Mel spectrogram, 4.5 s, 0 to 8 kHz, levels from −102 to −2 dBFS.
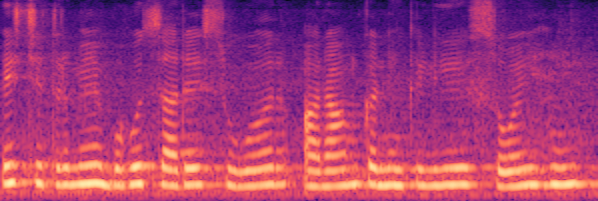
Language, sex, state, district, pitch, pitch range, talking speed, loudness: Hindi, female, Uttar Pradesh, Lalitpur, 250 Hz, 240-255 Hz, 160 wpm, -14 LUFS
